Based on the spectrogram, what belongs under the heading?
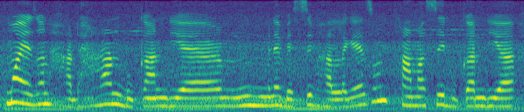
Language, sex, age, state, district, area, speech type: Assamese, female, 30-45, Assam, Nagaon, rural, spontaneous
